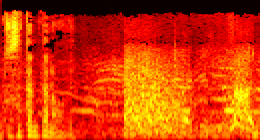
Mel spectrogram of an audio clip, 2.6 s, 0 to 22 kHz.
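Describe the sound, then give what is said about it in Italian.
A few sharp gunshots from the finale of Federico Fellini's 1979 film Prove d'orchestra cut through an uproar among musicians. Voices and a noisy, sustained commotion follow. “Una serie di spari arresta questo putiferio tra musicisti.”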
